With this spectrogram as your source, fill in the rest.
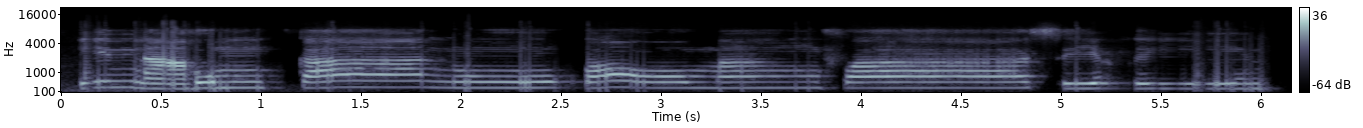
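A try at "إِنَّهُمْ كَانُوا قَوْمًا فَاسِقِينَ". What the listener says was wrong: Bagus sih, cuman nun tasdidnya aja kurang dengung. Harus innahum.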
